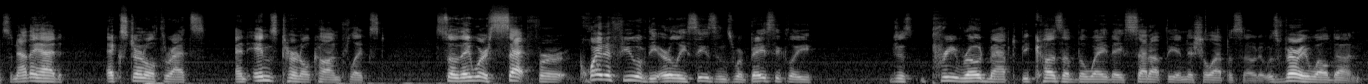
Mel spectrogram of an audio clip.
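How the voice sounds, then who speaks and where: Opinionated, sweary man in casual chat. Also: mid-range voice. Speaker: podcast host.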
